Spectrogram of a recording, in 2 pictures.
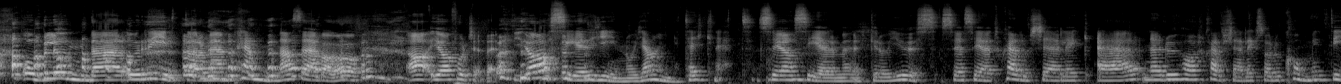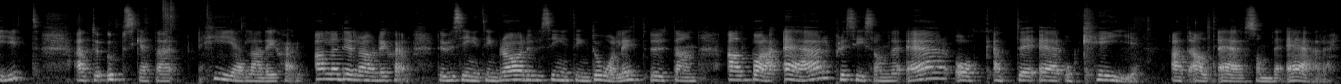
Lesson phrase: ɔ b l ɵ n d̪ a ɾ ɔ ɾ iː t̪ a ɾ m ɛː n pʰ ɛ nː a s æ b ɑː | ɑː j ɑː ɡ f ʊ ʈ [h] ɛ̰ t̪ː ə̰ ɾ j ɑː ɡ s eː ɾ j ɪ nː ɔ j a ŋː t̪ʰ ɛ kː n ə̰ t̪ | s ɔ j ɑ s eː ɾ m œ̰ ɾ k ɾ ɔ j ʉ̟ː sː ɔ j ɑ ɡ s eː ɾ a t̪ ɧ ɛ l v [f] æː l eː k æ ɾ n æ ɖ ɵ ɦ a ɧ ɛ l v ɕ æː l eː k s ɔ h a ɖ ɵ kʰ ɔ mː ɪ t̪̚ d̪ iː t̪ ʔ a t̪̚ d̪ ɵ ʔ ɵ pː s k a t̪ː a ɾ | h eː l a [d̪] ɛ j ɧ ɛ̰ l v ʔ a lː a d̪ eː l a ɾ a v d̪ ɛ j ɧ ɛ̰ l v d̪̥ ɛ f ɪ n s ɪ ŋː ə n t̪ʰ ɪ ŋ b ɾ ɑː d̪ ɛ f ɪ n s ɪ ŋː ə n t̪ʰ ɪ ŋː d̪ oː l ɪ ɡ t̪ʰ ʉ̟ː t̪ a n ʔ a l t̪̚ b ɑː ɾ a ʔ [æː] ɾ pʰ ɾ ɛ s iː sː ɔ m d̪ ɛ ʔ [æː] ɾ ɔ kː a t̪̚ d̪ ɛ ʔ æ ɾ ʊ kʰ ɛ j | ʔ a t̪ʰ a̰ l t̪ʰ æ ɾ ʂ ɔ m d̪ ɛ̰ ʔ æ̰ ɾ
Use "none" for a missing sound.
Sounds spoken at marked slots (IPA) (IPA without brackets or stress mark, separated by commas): ʂ, ɕ, d̪, æ, æ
